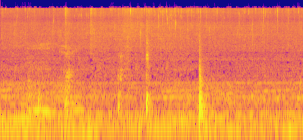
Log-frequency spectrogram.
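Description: Flour-dredged pork chops sizzle softly in a pan, a low steady frying hiss broken by a few faint clinks and scrapes as they are moved around.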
